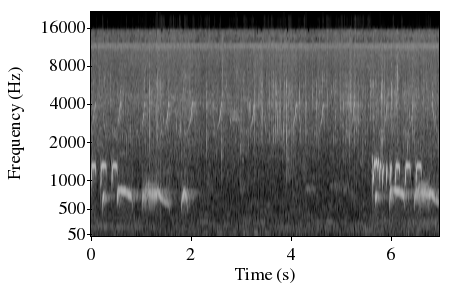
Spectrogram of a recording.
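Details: Local zebra dove calling in an exchange with a spotted dove, used to lure the other bird into calling: short stepped, staccato cooing phrases, then a long pause, over a constant hiss of insects and background noise.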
